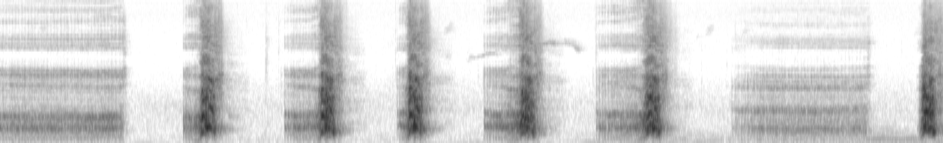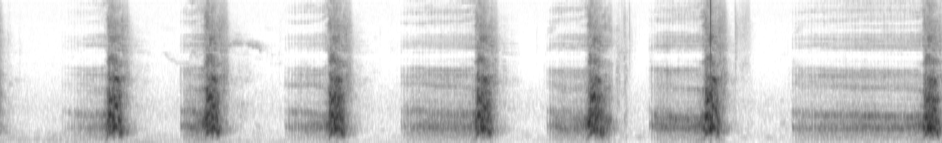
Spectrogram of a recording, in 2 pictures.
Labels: Is there an animal here?
yes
